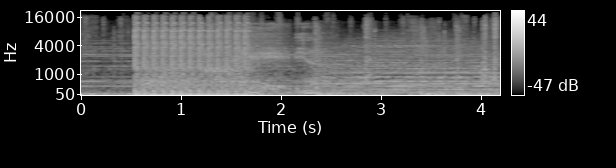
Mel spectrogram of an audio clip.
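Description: Rapid automatic gunfire during a firefight against a sniper in Uncharted: Drake's Fortune, a dense, steady rattle of shots that starts abruptly after a brief lull and keeps going without a break.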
